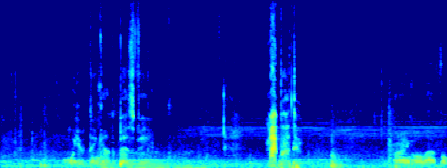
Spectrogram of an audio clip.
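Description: A young man whispers close by.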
